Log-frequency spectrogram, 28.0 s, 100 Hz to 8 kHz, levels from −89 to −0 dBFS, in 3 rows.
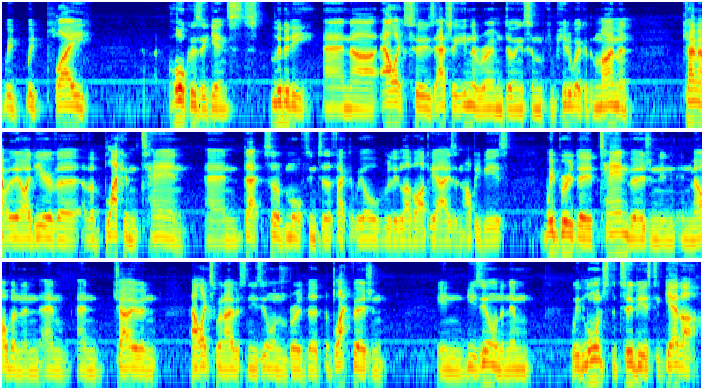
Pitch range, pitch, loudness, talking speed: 95-105 Hz, 100 Hz, -25 LUFS, 185 wpm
